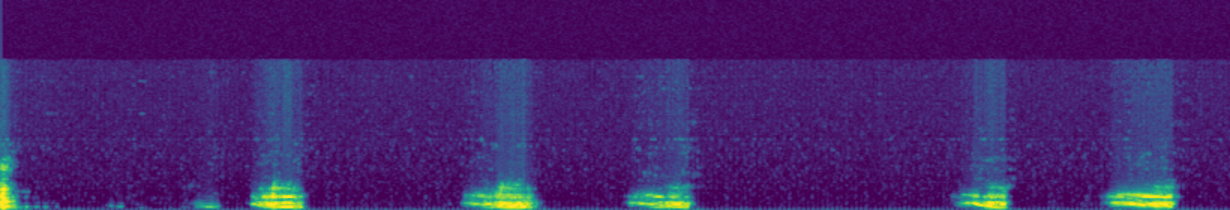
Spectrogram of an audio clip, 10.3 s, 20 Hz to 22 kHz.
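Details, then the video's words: Boncănit of a Carpathian stag, the red deer rut in Bucovina's mountain forests, Romania, 29 September 2022: six short, coarse grunting roars in irregular bursts over ten seconds, with a softer call at the start. "Boncănit / Carpathian stag Breeding season"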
